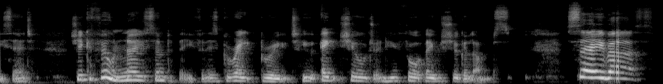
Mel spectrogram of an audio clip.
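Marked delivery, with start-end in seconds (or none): 5.7-6.6 loud high terrified scream. Acted. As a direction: scream for rescue. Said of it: "screamed the flesh lump eater".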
